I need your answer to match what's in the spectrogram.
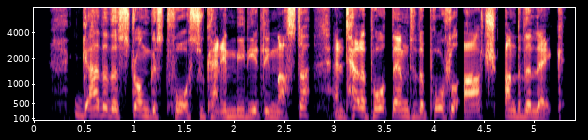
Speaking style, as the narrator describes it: he barked

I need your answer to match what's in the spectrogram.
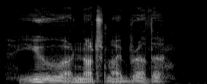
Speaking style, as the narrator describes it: the dragon grunted as he shifted his pained form

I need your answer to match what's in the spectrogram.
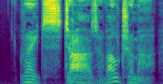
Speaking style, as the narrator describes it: Vodun Badorum murmured

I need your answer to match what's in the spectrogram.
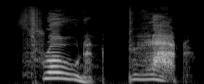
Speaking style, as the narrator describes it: breathed Carno, his words carried across the vox to all of his comrades

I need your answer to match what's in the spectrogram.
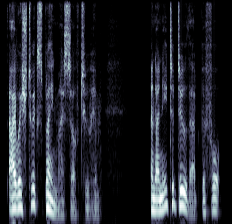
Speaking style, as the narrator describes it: says Sanguinius gently

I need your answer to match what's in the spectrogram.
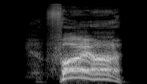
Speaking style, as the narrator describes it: he shouted again

